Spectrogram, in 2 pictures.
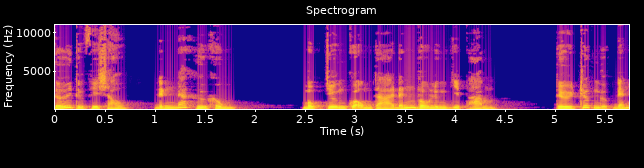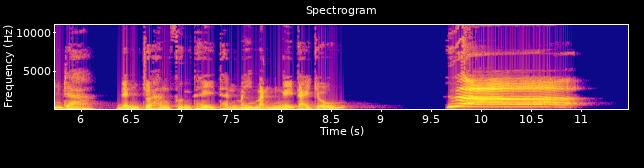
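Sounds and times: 
speech: 0.0s - 1.9s, 2.5s - 8.7s, 9.6s - 10.3s
man's long anguished scream: 9.6s - 11.2s.

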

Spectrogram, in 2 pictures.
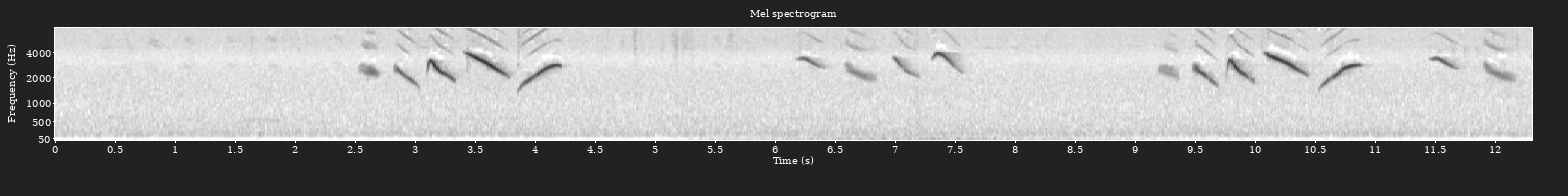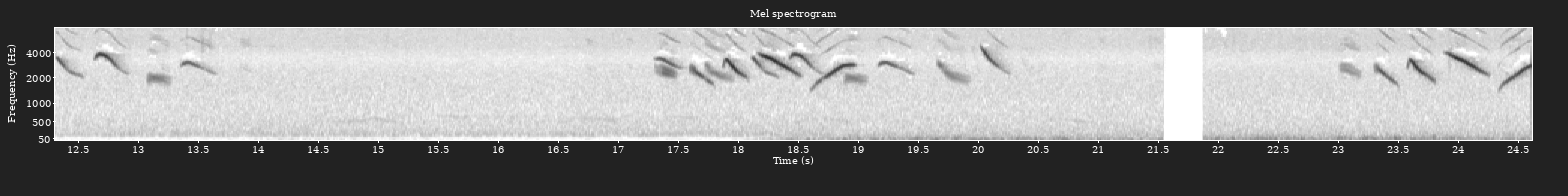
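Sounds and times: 
bird whistling calls: 2.6s - 4.3s, 6.2s - 7.6s, 9.2s - 13.7s, 17.3s - 20.4s, 23.0s - 24.6s.

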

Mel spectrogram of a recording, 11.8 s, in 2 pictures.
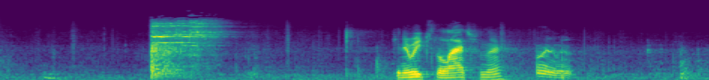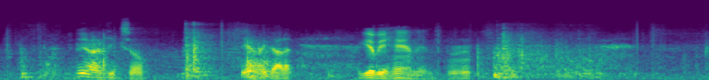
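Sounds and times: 
glass breaking: 1.2s - 2.0s
speech: 3.3s - 5.0s, 6.5s - 7.2s, 7.9s - 10.4s.

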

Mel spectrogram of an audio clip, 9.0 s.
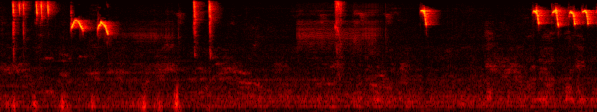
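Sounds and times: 
small bird chirping and twittering: 0.0s - 3.4s, 4.4s - 6.6s, 8.0s - 8.9s.

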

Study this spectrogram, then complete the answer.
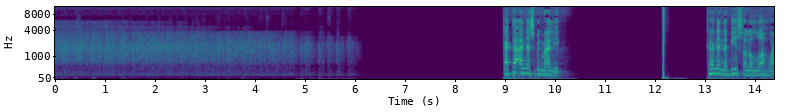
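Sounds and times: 
audience applause: 0.0s - 6.1s
speech: 9.0s - 10.2s, 13.1s - 14.3s.

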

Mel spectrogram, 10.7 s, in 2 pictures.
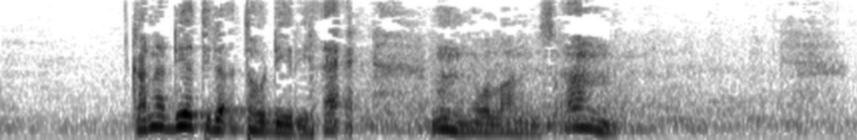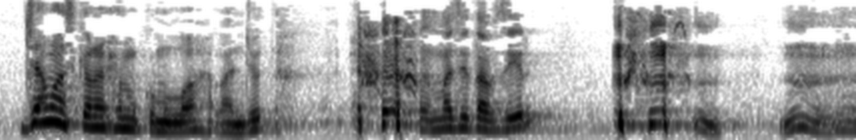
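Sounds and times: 
speech: 0.8s - 4.0s, 5.5s - 10.7s
person coughing: 7.6s - 8.1s, 9.2s - 10.7s.

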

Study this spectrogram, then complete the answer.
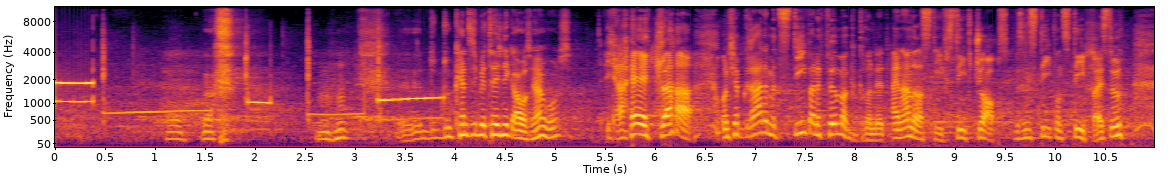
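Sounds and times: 
two-note electronic beep from a self-built phone blue box: 0.0s - 3.9s
speech: 1.1s - 2.0s, 2.6s - 10.9s.

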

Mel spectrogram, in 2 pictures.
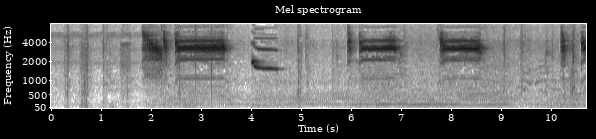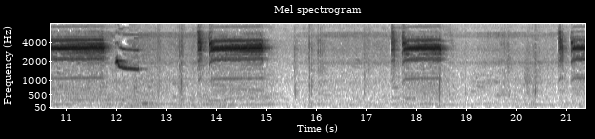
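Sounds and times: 
bird song of long and slurred whistles: 1.8s - 4.7s, 5.9s - 7.1s, 7.7s - 8.8s, 10.2s - 12.6s, 13.6s - 15.2s, 17.5s - 18.7s, 20.8s - 21.3s.

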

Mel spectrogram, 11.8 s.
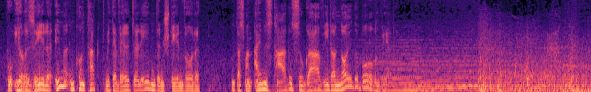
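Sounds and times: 
speech: 0.2s - 8.1s
thunder rumbling in a violent storm: 9.2s - 11.8s.

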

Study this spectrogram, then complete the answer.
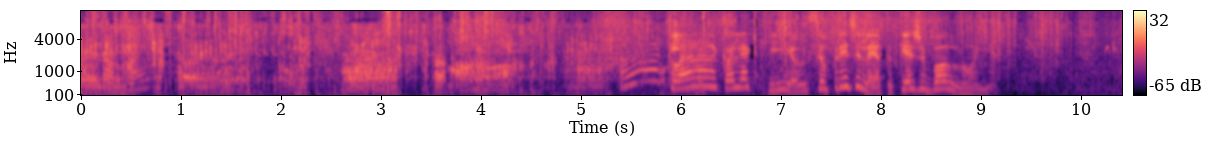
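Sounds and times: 
dog growling low: 0.0s - 6.5s
dog whimpering in high wavering whines: 5.3s - 6.0s
speech: 6.5s - 9.3s.

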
